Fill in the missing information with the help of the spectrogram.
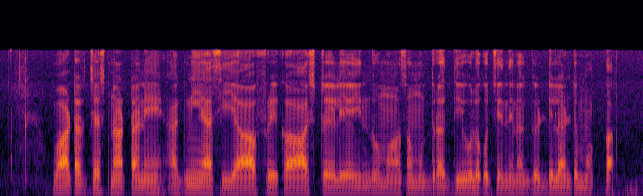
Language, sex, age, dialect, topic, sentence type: Telugu, male, 18-24, Southern, agriculture, statement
